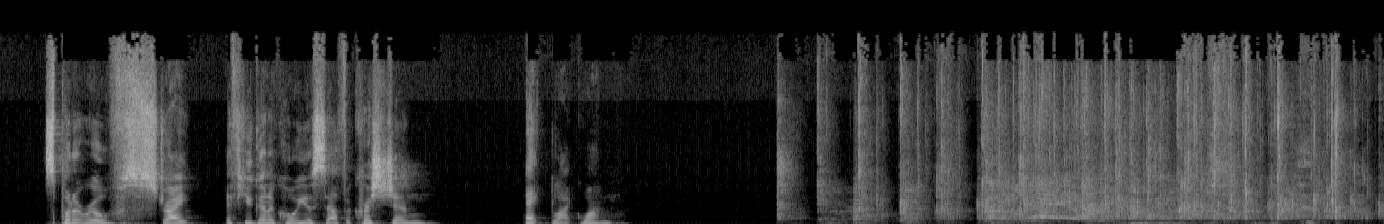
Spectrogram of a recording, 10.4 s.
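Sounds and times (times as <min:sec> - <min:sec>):
speech: 0:00.4 - 0:03.3, 0:03.9 - 0:04.7
crowd applauding in a large room: 0:05.8 - 0:10.3.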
